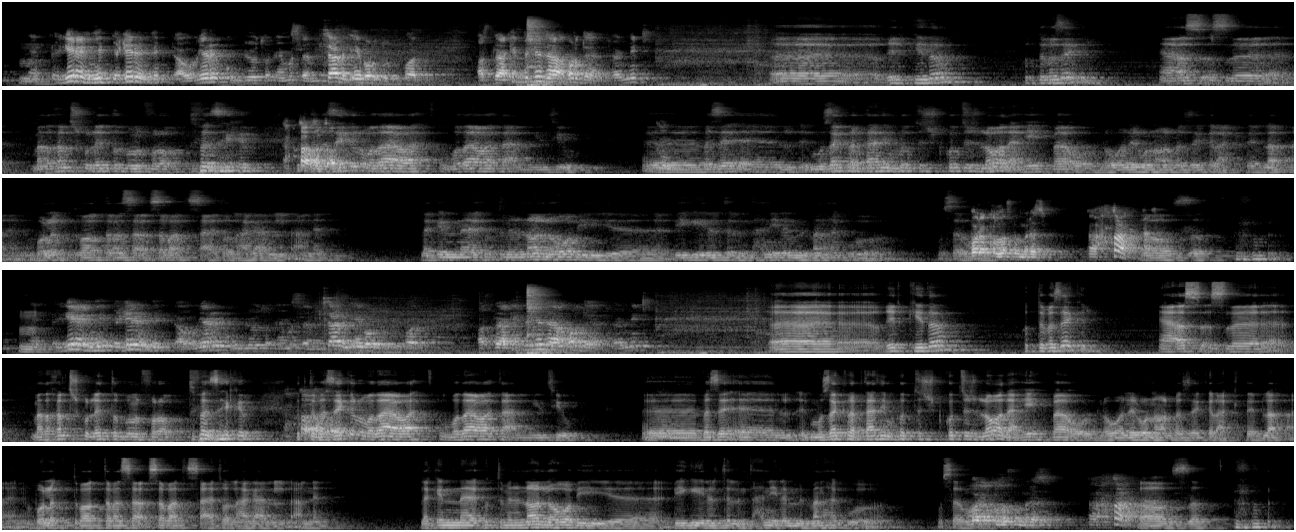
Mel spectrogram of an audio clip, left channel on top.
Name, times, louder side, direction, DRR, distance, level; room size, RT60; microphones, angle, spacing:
voice 1, 0.3-4.2 4.8-6.4 15.9-16.3 19.5-19.6 35.5-36.3 36.7-37.3, left 4 dB, 70° left, 7 dB, 0.4 m, -20 dB
sound 1, 2.1-17.2, right 1 dB, 10° right, 0.5 m, -40 dB
voice 2, 7.7-9.5 10.4-10.9 11.6-12.9 13.2-15.7 16.0-18.6 19.3-29.0 30.0-34.7 35.2-35.7 37.2-37.9 38.2-38.6, right 3 dB, 65° right, 6 dB, 0.4 m, -26 dB
3.0 x 2.8 x 3.3 m, 0.89 s
head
